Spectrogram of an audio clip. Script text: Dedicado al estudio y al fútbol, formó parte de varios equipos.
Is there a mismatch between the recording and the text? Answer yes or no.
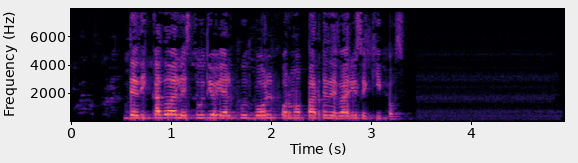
no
